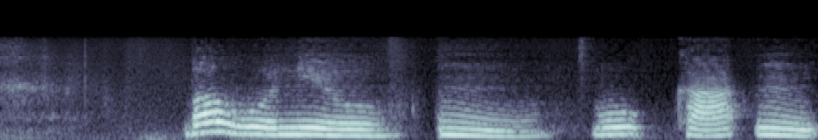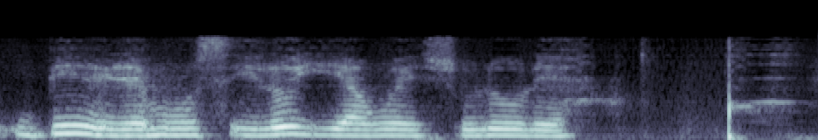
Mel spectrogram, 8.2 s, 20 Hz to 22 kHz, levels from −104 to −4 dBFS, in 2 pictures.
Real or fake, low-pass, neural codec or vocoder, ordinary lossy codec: fake; 7.2 kHz; codec, 16 kHz, 0.4 kbps, LongCat-Audio-Codec; none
